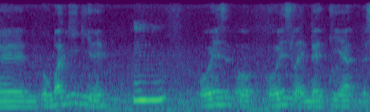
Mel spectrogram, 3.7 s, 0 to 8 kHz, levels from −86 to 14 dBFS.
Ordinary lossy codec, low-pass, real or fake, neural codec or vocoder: none; 7.2 kHz; fake; codec, 16 kHz, 8 kbps, FunCodec, trained on Chinese and English, 25 frames a second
